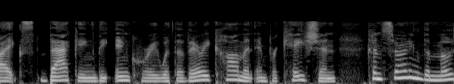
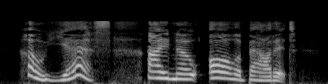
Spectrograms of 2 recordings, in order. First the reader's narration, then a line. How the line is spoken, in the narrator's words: replied the girl, laughing hysterically, with a poor assumption of indifference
